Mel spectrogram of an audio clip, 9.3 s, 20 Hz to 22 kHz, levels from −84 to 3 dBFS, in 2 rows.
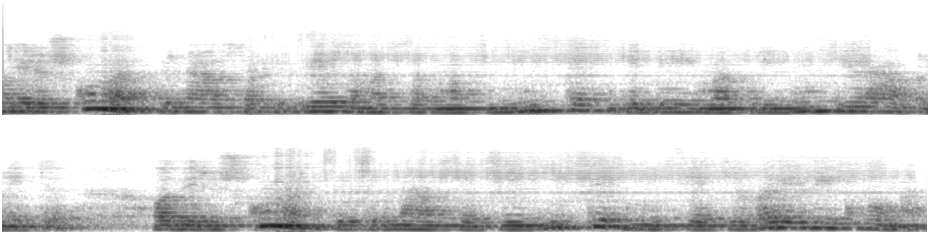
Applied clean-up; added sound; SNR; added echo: neural separator model SepFormer DNS4.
